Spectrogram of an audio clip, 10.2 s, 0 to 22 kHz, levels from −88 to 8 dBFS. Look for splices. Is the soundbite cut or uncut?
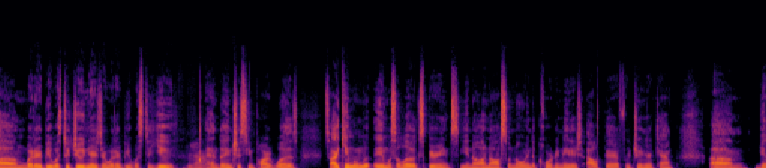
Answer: cut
